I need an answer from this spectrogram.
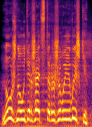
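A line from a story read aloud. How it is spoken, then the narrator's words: Shouted command. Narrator (Russian): крикнула Адеола уцелевшим солдатам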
